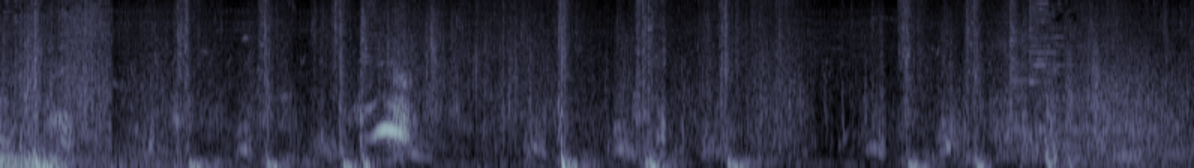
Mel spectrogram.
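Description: Blades strike and clash in a fight.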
